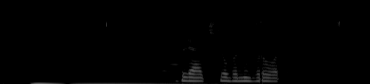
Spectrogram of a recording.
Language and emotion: Russian, angry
